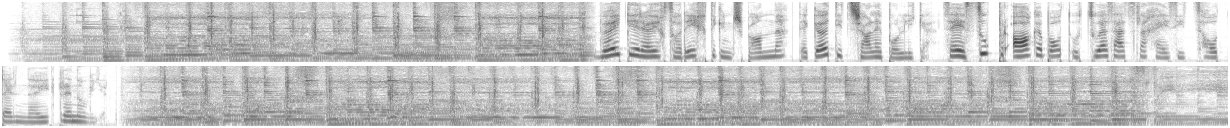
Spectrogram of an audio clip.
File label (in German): Werbejingle Chalet; Bolligen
